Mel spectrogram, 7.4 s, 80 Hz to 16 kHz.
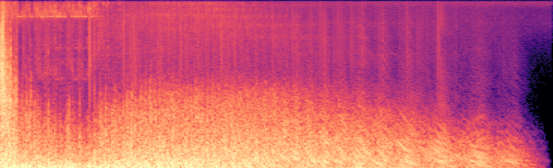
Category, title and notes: Sound effects > Electronic / Design
A star collapses at the zenith of the planets' gravitational alignment, tearing a portal to another dimension, another dimension... Created by layering multiple piano notes and drums at the same time in FL Studio and passing the output through Quadrant VST. This was made in a batch of 14, many of which were cleaned up (click removal, fading, levelling, normalization) where necessary in RX and Audacity:
absorption, anomaly, bend, black-hole, collapse, compression, crush, displacement, distortion, flux, gravity, implodes, imploding, implosion, inertia, recoil, resonance, rift, ripple, rupture, singularity, space, surge, tear, teleportation, tremor, twist, vacuum, void, warp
